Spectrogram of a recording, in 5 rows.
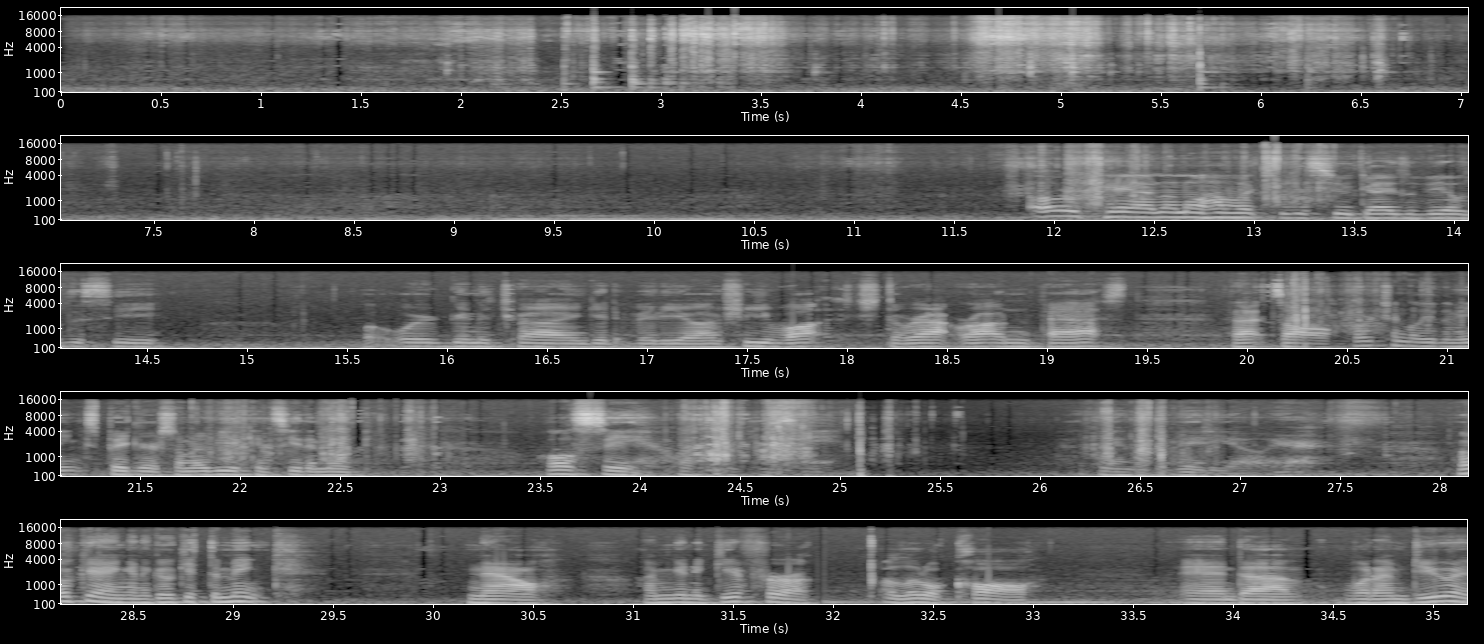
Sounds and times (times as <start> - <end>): Outside, rural or natural: 0.0 - 35.1.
